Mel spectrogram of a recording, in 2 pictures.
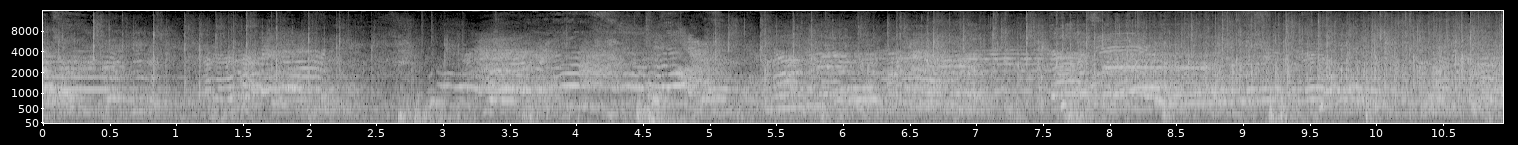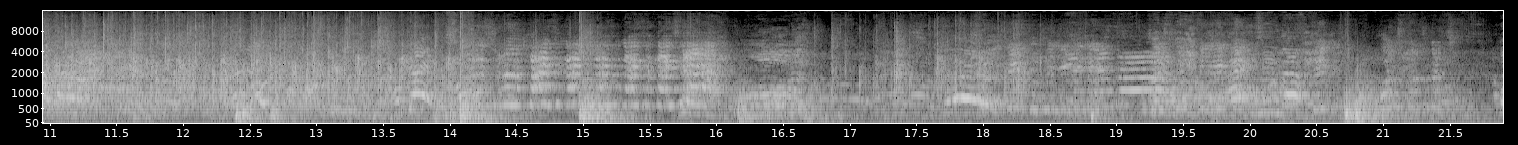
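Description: A crowd of spectators shouts and cheers in a hall.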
